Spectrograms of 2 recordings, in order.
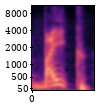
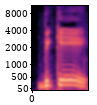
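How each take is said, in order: First: The final e is silent. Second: The final e is sounded as a vowel. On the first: The speaker calls it right. "Last का ई silent है" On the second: The speaker calls it wrong. "बिके गलत है"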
